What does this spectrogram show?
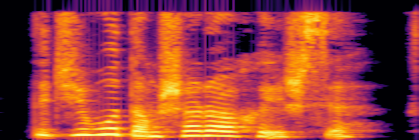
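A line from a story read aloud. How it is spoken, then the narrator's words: Sleepy question. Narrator (Russian): сонно спросила Лизавета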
